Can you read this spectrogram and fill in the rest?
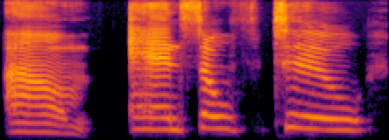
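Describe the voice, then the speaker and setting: Candid middle-aged woman, bright dry voice. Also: on the high side, slow pace, clear, resonant tone, no room sound. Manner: candid, conversational, frequent fillers and restarts. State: voice getting tired. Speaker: podcast host. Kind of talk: solo podcast monologue.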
